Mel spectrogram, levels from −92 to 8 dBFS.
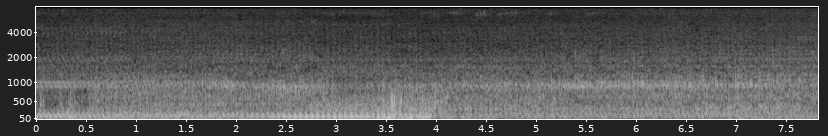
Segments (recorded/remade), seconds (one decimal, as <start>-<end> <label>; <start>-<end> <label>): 0.0-0.4 recorded; 0.4-1.1 remade; 1.1-3.9 recorded; 3.9-4.9 remade; 4.9-7.8 recorded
